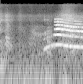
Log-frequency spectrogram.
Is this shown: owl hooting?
no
